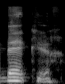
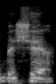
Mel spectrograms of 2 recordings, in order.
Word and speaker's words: Becher: Aí eu trago aqui para vocês, né, essas fotografias, que é de um casal alemão chamado Bernit e Hilla Becker, ou Becher, dependendo da pronúncia.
